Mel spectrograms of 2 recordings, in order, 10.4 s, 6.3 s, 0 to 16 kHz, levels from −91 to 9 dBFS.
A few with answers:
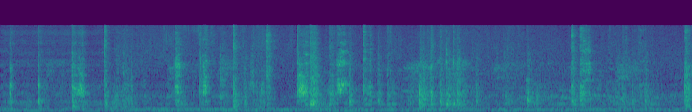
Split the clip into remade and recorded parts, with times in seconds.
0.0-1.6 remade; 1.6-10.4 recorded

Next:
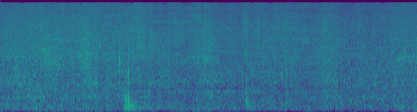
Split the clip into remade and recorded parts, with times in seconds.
0.0-1.9 recorded; 1.9-5.0 remade; 5.0-6.3 recorded

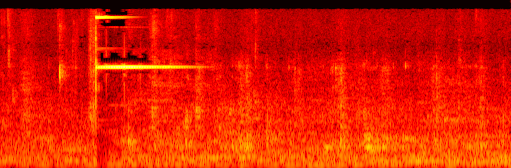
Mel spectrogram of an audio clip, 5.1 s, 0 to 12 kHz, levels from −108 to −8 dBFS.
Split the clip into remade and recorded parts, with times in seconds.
0.0-5.1 recorded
